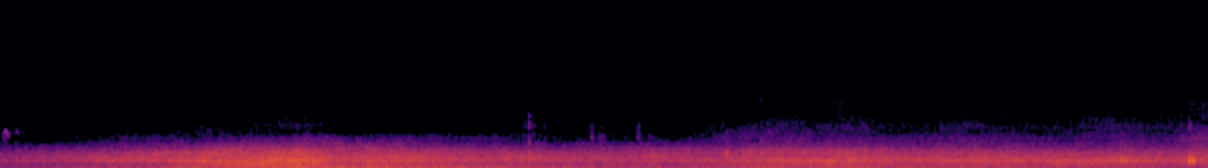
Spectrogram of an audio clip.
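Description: Cars drive past close by on the street, their tyres hissing as they go.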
